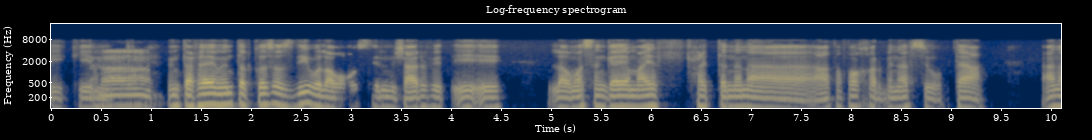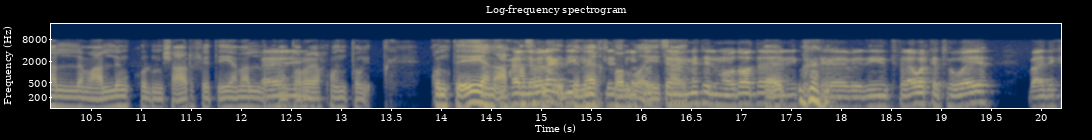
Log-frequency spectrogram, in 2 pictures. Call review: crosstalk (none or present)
present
